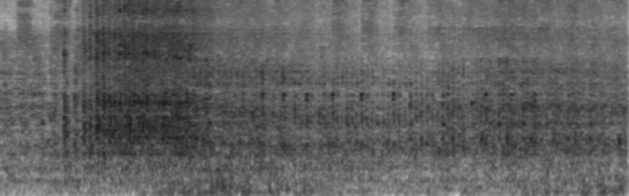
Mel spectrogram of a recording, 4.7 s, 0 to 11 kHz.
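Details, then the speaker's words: 1977 Mack R-model diesel, lines cracked loose, gives a long steady crank at three to four turns a second with no catch. The owner thinks fuel pressure is now plenty and suspects other problems, possibly a stuck kill switch. Cranks, no start. "nothing we got other problems I think we're getting plenty of fuel pressure now"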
